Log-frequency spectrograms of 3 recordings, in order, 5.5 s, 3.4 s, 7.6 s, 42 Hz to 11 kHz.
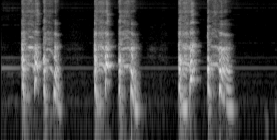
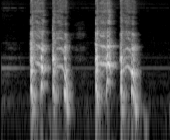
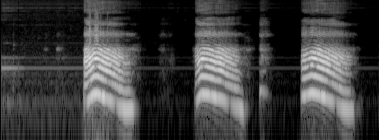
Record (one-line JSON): {"three_cough_length": "5.5 s", "three_cough_amplitude": 31134, "three_cough_signal_mean_std_ratio": 0.47, "cough_length": "3.4 s", "cough_amplitude": 32767, "cough_signal_mean_std_ratio": 0.44, "exhalation_length": "7.6 s", "exhalation_amplitude": 31085, "exhalation_signal_mean_std_ratio": 0.5, "survey_phase": "alpha (2021-03-01 to 2021-08-12)", "age": "45-64", "gender": "Female", "wearing_mask": "No", "symptom_none": true, "smoker_status": "Ex-smoker", "respiratory_condition_asthma": false, "respiratory_condition_other": false, "recruitment_source": "REACT", "submission_delay": "7 days", "covid_test_result": "Negative", "covid_test_method": "RT-qPCR"}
